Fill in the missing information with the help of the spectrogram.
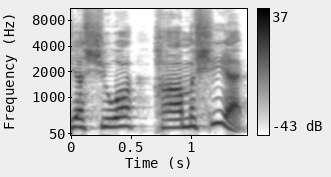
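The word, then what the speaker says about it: ישוע המשיח: Drop His name was Yeshua HaMashiach. That's how you say his name in the Syriac.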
